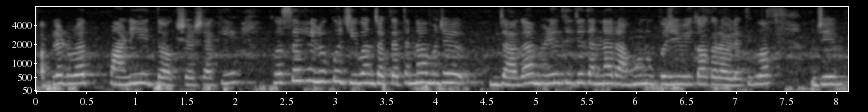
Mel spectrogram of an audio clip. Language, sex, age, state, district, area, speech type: Marathi, female, 18-30, Maharashtra, Mumbai City, urban, spontaneous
